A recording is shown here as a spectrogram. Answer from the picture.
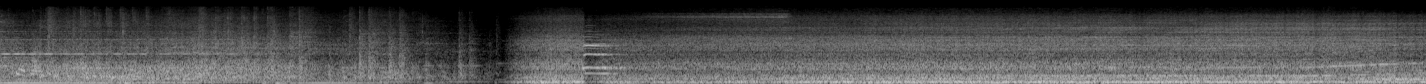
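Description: Electric freight locomotive and train running on the yard tracks: a steady rumble with wheel and rail noise, briefly dropping away about five seconds in. A short high horn toot comes about six seconds in, and a slowly rising whine near the end.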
